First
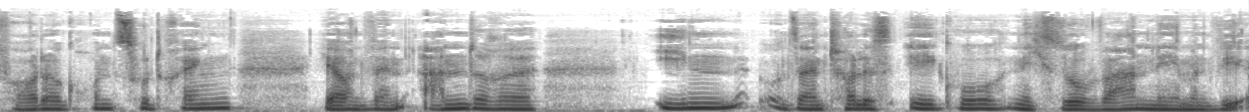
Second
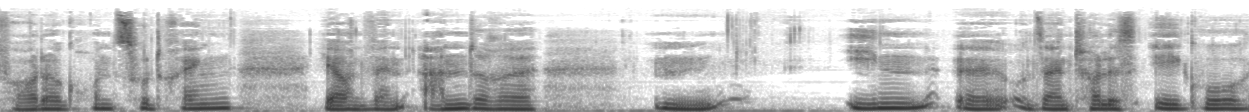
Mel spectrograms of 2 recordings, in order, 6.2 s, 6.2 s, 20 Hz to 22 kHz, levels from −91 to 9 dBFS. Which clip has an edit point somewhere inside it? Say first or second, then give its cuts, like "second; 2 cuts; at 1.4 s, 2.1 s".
first; 2 cuts; at 3.2 s, 3.8 s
